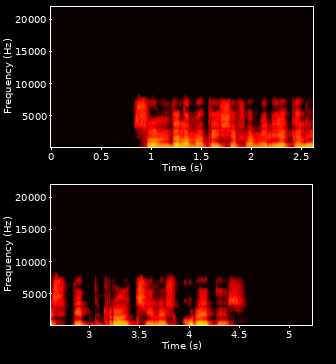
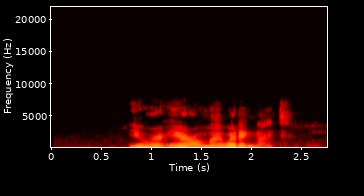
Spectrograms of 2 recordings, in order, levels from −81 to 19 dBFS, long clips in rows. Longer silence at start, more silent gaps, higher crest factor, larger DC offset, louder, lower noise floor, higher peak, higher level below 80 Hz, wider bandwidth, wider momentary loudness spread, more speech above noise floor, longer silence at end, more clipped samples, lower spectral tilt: about the same, 0.85 s vs 0.8 s; neither; about the same, 20 dB vs 20 dB; neither; first, -23 LUFS vs -26 LUFS; first, under -90 dBFS vs -62 dBFS; first, -4 dBFS vs -8 dBFS; second, -64 dBFS vs -56 dBFS; about the same, 8.2 kHz vs 7.6 kHz; second, 10 LU vs 18 LU; first, over 67 dB vs 37 dB; first, 0.7 s vs 0.4 s; neither; second, -5 dB/octave vs -7.5 dB/octave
